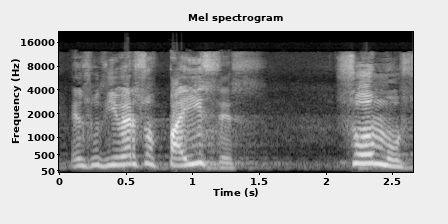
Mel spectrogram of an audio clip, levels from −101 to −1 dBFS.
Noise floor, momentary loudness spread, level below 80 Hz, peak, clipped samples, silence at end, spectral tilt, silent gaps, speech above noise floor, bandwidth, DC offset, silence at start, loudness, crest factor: -52 dBFS; 12 LU; -76 dBFS; 0 dBFS; under 0.1%; 0 s; -2.5 dB/octave; none; 36 dB; 13 kHz; under 0.1%; 0.1 s; -15 LUFS; 18 dB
